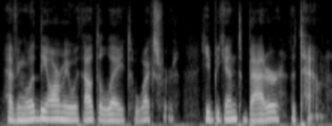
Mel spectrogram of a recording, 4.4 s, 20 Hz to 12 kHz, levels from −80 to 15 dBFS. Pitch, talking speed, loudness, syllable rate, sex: 145 Hz, 190 wpm, -19 LUFS, 5.5 syllables/s, male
